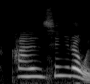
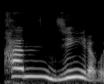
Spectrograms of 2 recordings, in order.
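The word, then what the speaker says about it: 肝心: 근데 이거를 칸신이라고 읽으셔야 되는 게 아니라 요 칸징이라고 읽어주셔야 되겠습니다.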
